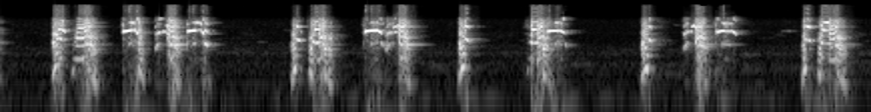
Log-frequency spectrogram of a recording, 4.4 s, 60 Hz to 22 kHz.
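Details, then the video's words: Breeding pair of wild peregrine falcons at Oudenaarde, Belgium, in a morning exchange on 7 March 2020: short harsh chipping calls in pairs and bursts with brief pauses, nothing else audible. "Slechtvalken Oudenaarde. Han & Ula. Ochtendgesprek."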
